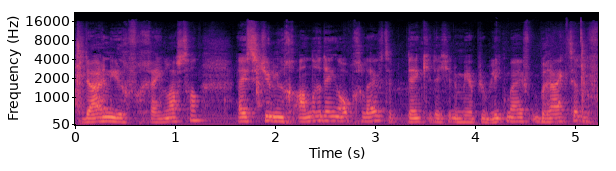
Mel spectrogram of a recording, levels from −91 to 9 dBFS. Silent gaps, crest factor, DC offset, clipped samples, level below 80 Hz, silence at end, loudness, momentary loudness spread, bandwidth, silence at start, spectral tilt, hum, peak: none; 18 dB; under 0.1%; under 0.1%; -52 dBFS; 0 s; -24 LUFS; 7 LU; 17 kHz; 0 s; -4.5 dB/octave; none; -6 dBFS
